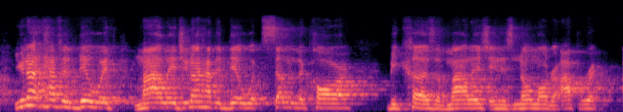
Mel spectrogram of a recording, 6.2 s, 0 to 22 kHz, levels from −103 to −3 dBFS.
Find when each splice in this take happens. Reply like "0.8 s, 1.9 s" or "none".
none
